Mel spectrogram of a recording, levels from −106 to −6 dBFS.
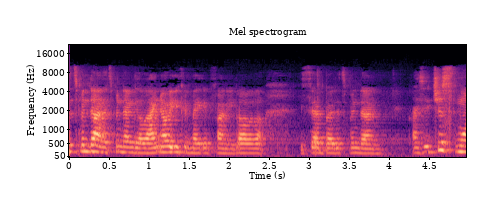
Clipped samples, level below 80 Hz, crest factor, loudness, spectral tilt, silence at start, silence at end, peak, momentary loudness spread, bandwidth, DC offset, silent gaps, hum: under 0.1%; -64 dBFS; 18 dB; -25 LUFS; -4 dB/octave; 0 s; 0 s; -6 dBFS; 15 LU; 10.5 kHz; under 0.1%; none; none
